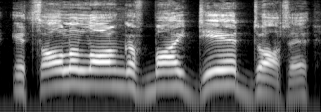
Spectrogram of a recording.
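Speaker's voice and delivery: proud exclamation. Acted. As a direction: boast of her fondly. Trotty proud of daughter.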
